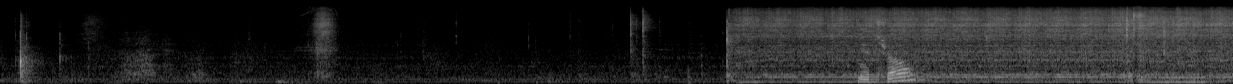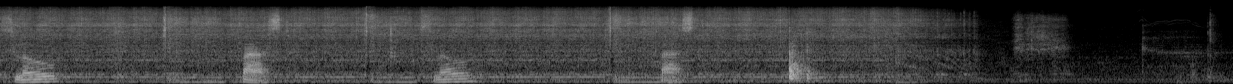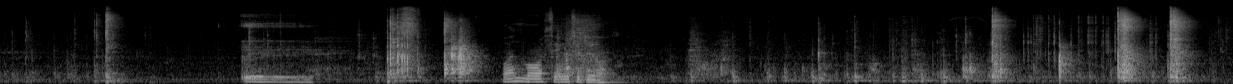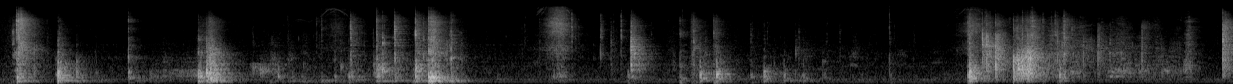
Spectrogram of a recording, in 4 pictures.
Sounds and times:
Speech: 12.4 - 13.0, 16.6 - 17.2, 19.0 - 19.3, 29.7 - 30.9.

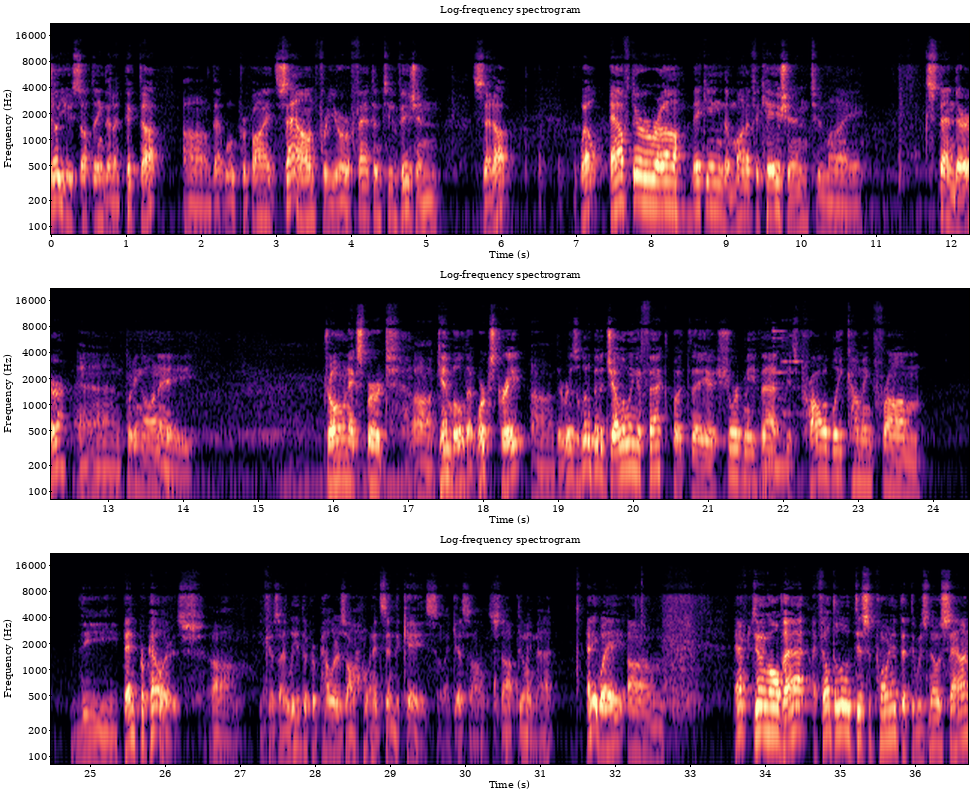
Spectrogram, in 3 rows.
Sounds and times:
Speech: 0.0 - 6.2, 7.0 - 10.9, 11.6 - 14.2, 15.9 - 23.9, 24.7 - 32.7, 33.6 - 36.7.

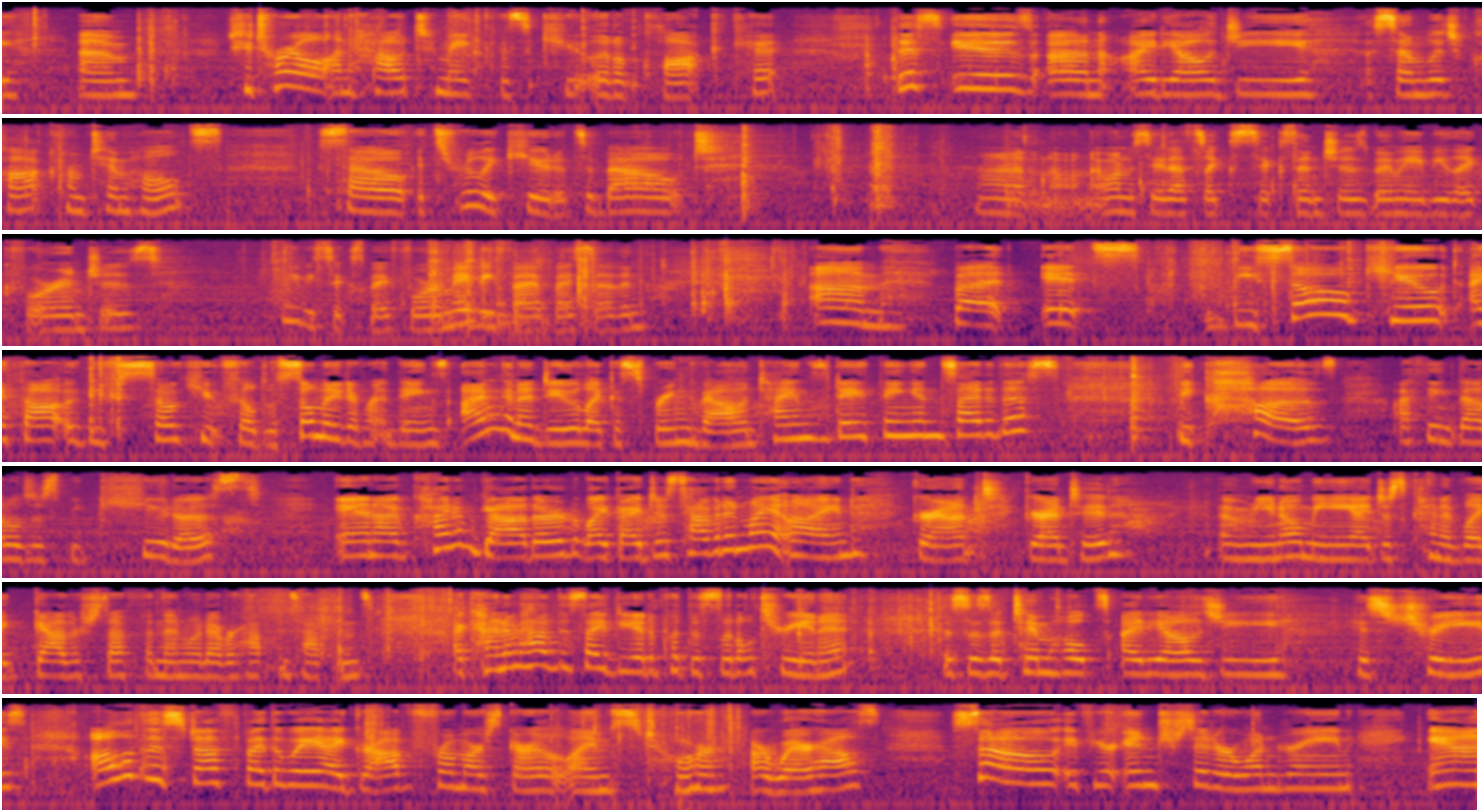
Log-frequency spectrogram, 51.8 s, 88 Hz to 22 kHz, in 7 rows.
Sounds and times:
Speech: 0.0 - 11.1, 12.3 - 18.1, 18.8 - 51.7.

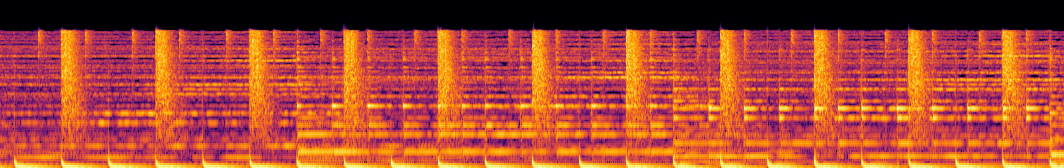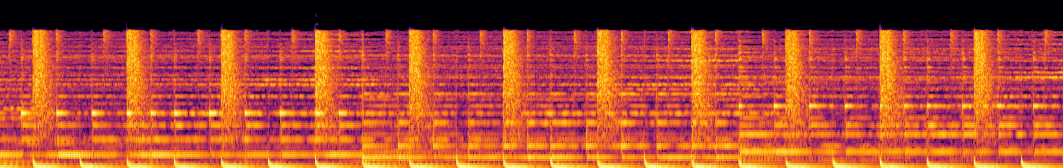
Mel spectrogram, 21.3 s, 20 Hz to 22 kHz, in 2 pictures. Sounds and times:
Soundtrack music: 0.0 - 21.2.

